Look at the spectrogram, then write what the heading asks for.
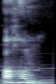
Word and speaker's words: अहम: यानी अनुस्वार लगा तो हम यहां पर इसका उच्चारण करेंगे अहम इसी तरह शिवम एवं परम नियम चौथा अंग्रेजी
